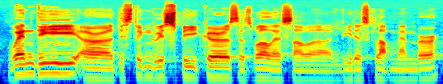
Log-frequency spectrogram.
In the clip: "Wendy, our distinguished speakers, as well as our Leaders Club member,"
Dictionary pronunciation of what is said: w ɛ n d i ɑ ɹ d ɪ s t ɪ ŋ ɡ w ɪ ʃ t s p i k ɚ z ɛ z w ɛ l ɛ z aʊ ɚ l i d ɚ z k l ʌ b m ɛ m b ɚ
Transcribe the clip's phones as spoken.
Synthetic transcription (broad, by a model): w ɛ n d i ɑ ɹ d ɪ s t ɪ ŋ ɡ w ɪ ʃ s p i k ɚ s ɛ s w ɛ l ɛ s aʊ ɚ l i d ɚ s k l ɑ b m ɛ m b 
